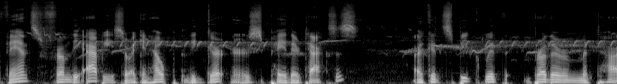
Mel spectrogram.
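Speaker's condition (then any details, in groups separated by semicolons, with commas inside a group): No condition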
